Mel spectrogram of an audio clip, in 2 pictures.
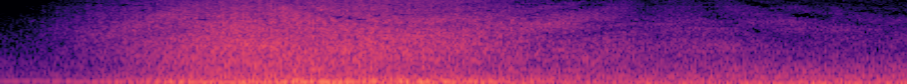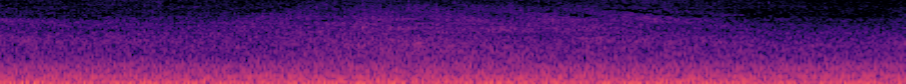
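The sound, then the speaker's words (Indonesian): A vehicle roars past in the first couple of seconds, then a steady low rumble of road traffic continues with fainter passing whooshes, on a road often travelled by buses. No one speaks. “Bener kak, ini jalan yang sering dilaluin bis”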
